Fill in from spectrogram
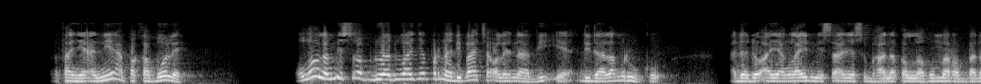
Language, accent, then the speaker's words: Indonesian; Jakarta, Indonesia; kami orang Jakarta sepakat mengatakan bahwa ke Bandung itu safar misalnya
